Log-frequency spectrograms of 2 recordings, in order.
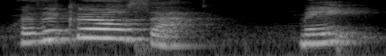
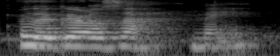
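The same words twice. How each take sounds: First: It is said in the speaker's normal voice. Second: It is said in a put-on man's voice.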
